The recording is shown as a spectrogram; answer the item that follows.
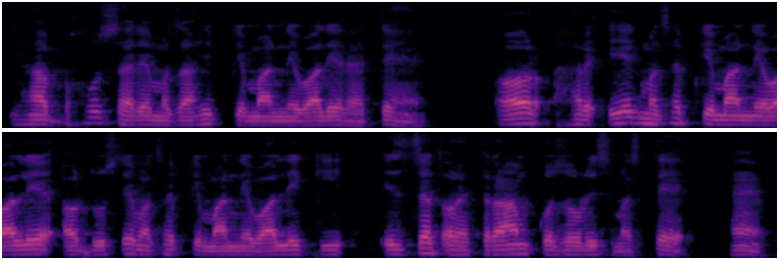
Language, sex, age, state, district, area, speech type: Urdu, male, 18-30, Bihar, Purnia, rural, spontaneous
